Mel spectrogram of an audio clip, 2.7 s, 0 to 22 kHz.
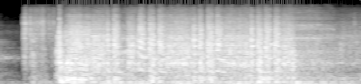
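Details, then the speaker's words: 1967/68 Ford F100 sitting about 10 years, spark confirmed and gas poured in, starter engaged with a jumper wire: rough spluttering bursts over about two seconds of cranking, spitting out the back, never starting; carburetor suspected, rebuild kit planned. "we're going to engage the starter with our jumper wire and see if you'll crank yeah probably that spitting out the back"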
